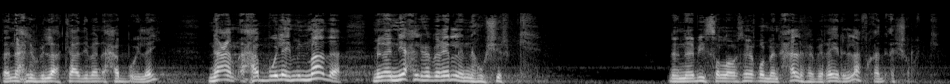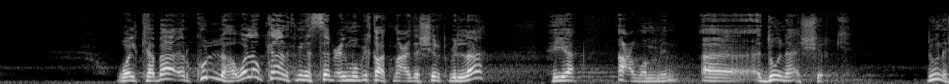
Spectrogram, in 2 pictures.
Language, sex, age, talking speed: Arabic, male, 50-69, 145 wpm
